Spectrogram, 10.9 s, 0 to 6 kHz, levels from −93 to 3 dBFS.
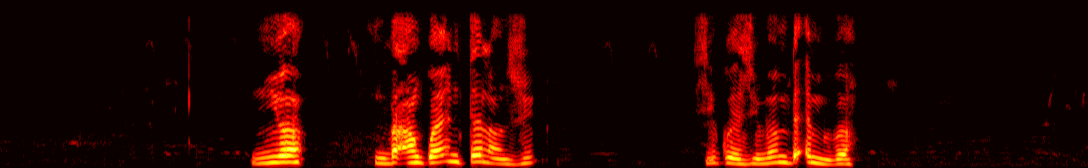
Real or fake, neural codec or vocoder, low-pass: fake; vocoder, 22.05 kHz, 80 mel bands, Vocos; 5.4 kHz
